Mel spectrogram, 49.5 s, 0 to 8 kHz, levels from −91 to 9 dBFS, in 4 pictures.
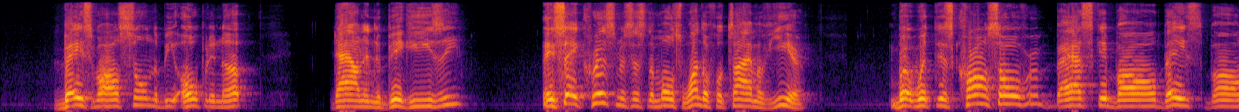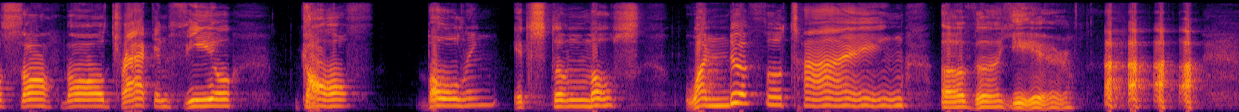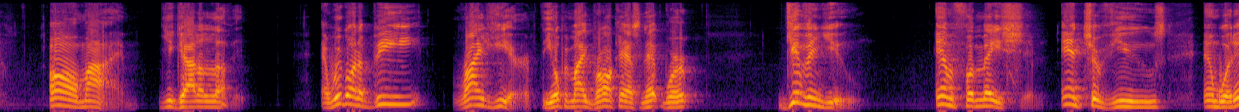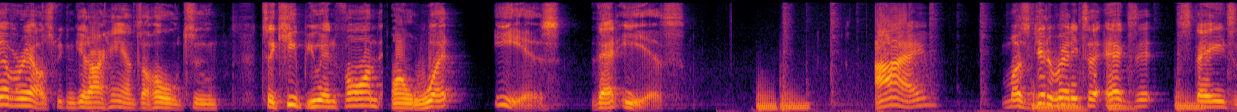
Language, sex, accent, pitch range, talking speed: English, male, American, 150-190 Hz, 110 wpm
